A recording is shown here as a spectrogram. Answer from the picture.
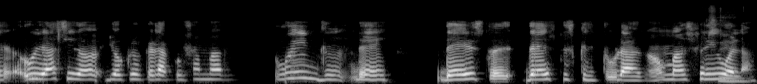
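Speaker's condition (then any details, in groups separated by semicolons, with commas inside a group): Cerebral palsy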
